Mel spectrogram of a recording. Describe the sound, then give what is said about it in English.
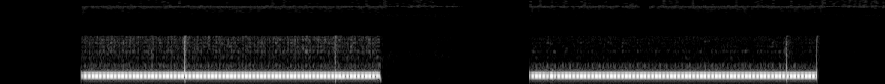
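A telephone dial tone hums in two long, steady bursts separated by a brief silence, with a few faint clicks on the line and no voices, as a phone call is being placed. “So let's get him on the phone.”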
